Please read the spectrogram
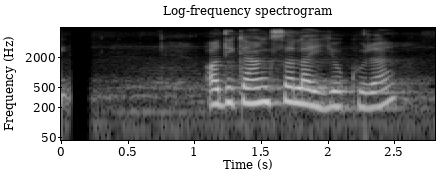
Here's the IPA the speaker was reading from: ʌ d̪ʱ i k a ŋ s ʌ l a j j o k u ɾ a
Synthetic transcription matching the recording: ʌ d̪ʱ i k a ŋ s ʌ l a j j o k u ɾ a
